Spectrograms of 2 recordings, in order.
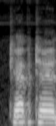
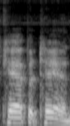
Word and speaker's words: Capitan: eggs anyway guys from Capitan New Mexican it's pronounced Capitan not capita mmm from Capitan New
